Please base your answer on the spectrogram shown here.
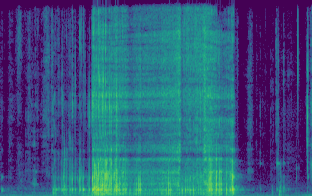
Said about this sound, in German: Also lasst uns Eistee schlürfen.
